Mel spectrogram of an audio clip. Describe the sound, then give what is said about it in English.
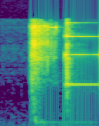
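An online store's sale notification sounds as a bright two-strike ding. A short first chime is quickly followed by a second that rings on with a clear, sustained tone. “You got to love that sound. It's the sound of another sale being made on Shopify.”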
